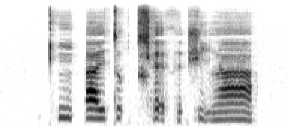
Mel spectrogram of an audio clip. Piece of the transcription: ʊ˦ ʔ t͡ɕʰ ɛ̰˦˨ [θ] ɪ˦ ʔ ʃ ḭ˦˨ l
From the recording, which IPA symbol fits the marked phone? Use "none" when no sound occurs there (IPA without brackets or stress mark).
θ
